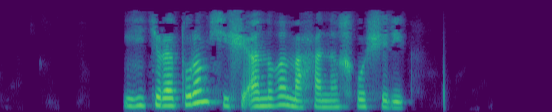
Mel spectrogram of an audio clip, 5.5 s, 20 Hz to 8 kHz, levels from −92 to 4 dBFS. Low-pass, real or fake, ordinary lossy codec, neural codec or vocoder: 7.2 kHz; fake; MP3, 24 kbps; codec, 24 kHz, 0.9 kbps, WavTokenizer, large speech release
